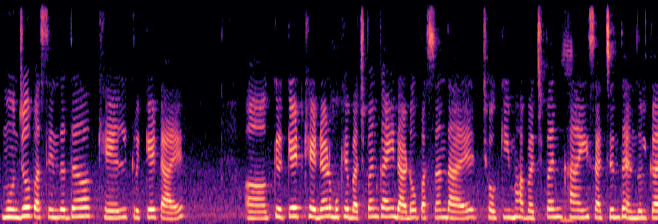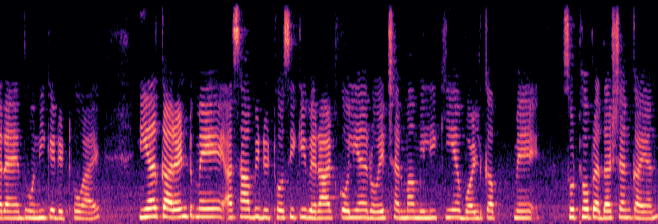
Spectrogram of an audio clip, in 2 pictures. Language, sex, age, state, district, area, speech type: Sindhi, female, 18-30, Maharashtra, Mumbai Suburban, urban, spontaneous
